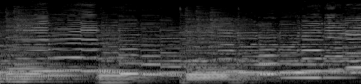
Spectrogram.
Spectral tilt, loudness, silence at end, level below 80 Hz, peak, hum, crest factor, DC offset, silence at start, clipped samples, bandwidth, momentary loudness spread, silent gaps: -3 dB/octave; -26 LUFS; 0 s; -58 dBFS; -14 dBFS; none; 12 dB; under 0.1%; 0 s; under 0.1%; over 20 kHz; 3 LU; none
